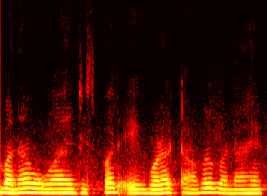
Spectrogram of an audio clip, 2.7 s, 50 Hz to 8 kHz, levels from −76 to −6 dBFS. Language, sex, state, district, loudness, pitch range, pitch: Hindi, female, Uttar Pradesh, Budaun, -18 LUFS, 175-185 Hz, 180 Hz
